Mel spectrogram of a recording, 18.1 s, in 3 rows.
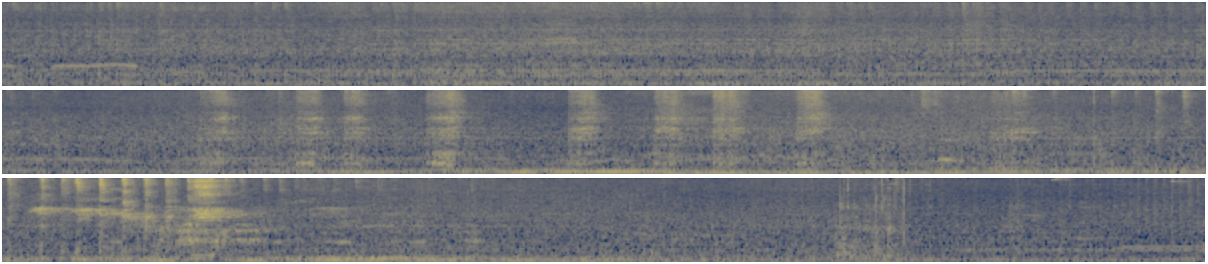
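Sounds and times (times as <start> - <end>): motorcycle engine running: 16.2 - 16.9.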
